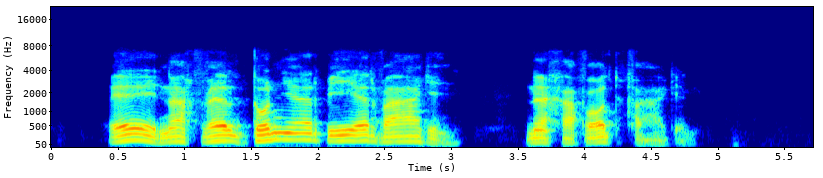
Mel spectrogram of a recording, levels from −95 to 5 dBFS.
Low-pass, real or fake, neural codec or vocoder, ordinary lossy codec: 7.2 kHz; fake; codec, 16 kHz, 8 kbps, FreqCodec, larger model; Opus, 32 kbps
